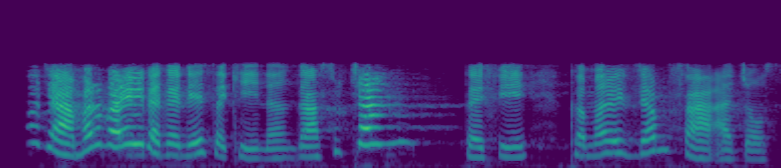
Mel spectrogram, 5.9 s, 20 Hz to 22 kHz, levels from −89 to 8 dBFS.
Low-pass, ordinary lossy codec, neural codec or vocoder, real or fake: 5.4 kHz; none; codec, 16 kHz, 4 kbps, FreqCodec, larger model; fake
